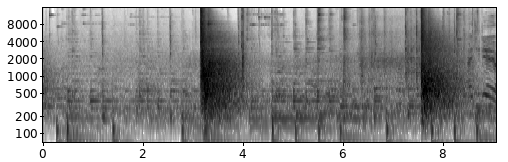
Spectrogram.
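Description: Gunfire at a shooting target: two loud, close gunshots about four seconds apart, each with a long ringing decay, over lighter clanks and knocks.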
